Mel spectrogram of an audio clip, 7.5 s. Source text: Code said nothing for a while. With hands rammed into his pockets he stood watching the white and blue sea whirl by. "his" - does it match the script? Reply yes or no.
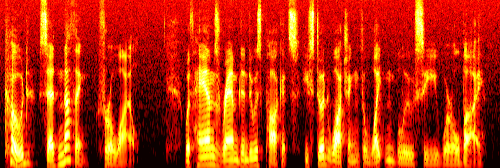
yes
